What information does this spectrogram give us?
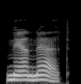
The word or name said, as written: nannette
